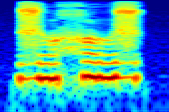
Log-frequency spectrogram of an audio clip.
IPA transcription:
z o χ o z

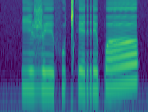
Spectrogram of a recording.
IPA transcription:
iː ʐ ɪː f u ǀʰ e r ɪ p ʌː

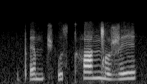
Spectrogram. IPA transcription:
pʼ ɛ˨ m t͡ʃʼ u˨ s kʰ ɑ˦ ŋ͡ǀ o˨ ʐ e˦

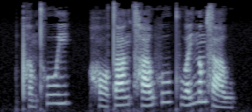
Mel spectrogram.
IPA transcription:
pʰ ɐ˨˩ m t̪ʰ uː˥ j | h ɔː˨˩ t̪ aː˨˧ ŋ t͡sʰ aː˨˥ w h uː˥ kʷʰ aː˨˥ j n̪ ɐ˥ m s aː˨˩ w

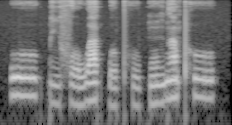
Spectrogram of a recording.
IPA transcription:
w uː˦ k͡p i˨ f o˨ w a˦ k͡p ʊ˨ pʰ u˨ p ũ˨˦ ɡ ã˦ pʰ u˦

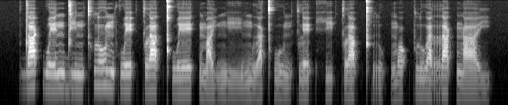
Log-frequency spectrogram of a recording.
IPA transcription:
d a˦˥ k̚ w e˦˥ n d i˧ n kʰ l o˥˩ n k w e˦˥ ʔ k l a˥˩ t̚ kʰ w eː˦˥ k̚ m a˨˩ j ŋ iː˨˩ m ɯ˨˩ a̯ kʰ w u˨˩ n k l e˦˥ ʔ h i˦˥ ʔ k l a˦˥ p̚ kʰ r u˨˩ k̚ m ɔ˦˥ ʔ k l u˥˩ a̯ r a˥˩ k̚ ŋ a˧ j

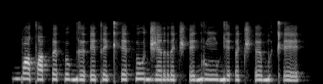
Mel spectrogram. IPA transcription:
b u tˤ ɛ θ ɘ θ u ɡ ɘ ʔ e t e kʰ e θ u d͡ʒ ɛ r ɘ t͡ʃʼ e ɡ u ŋ u ɡ e ʔ ə t͡ʃʼ ɘ b ɘ kʼ e

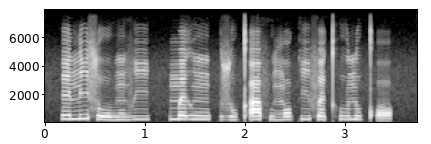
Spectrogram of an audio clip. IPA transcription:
e˦ n i˦ s oː˨ β ũ˨ v i˦ | m ɛ˦ ɣ ũ˦ | z u˨ kʼ a˦ f u˨ ŋ ɔ˦ k i˦ f ɛ˦ kʰ u˦ n u˦ kʼ ɔ˨

